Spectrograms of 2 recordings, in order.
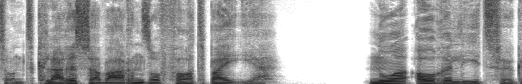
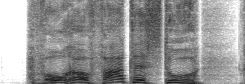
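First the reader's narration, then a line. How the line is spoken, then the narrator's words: Called out. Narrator (German): rief Max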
